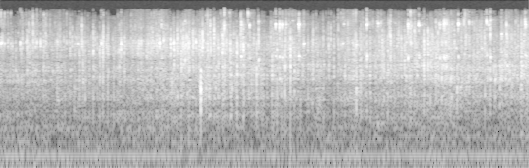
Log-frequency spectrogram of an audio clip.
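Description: A long, hollow painted cardboard rain stick, covered in paper and filled with pellets, is held in both hands with fingertips on its surface as it is tilted and turned. The pellets trickle through the tube in a steady, quiet, bright patter that sounds like falling rain, with faint tapping from the fingertips.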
